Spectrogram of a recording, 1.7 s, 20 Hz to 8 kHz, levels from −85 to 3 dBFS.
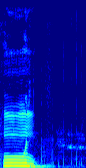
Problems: background sounds at intervals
